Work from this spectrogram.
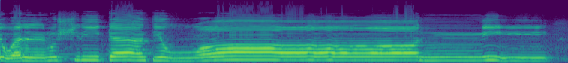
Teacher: ضا کے اوپر تشدید اور اس کے ساتھ الف اور مد، ضا پہ سختی کرتے ہوئے کھینچنا بھی ہے اور پھر اگلے نون کے ساتھ ملانا بھی ہے جس نون کے اوپر تشدید ہے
